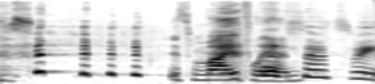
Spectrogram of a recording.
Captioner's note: laughs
